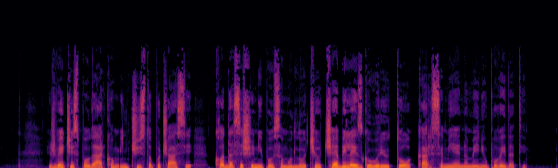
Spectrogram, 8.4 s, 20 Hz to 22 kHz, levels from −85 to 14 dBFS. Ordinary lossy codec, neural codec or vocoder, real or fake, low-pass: MP3, 64 kbps; vocoder, 44.1 kHz, 128 mel bands every 512 samples, BigVGAN v2; fake; 19.8 kHz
